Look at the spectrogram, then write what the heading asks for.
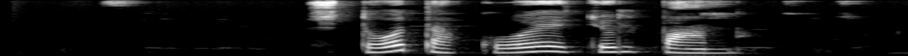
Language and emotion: Russian, neutral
